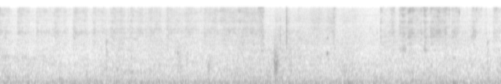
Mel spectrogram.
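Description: Faint scraping and smearing of a metal palette knife spreading oil paint across a palette, with a couple of small clicks about four seconds in.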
